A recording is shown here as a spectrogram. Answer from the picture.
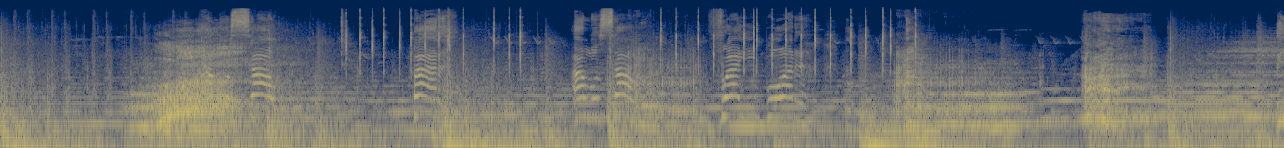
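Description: Dinosaur roar sound effect, once about a second and a half in and again near the end, with high shrieking cries in between, over dramatic background music.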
